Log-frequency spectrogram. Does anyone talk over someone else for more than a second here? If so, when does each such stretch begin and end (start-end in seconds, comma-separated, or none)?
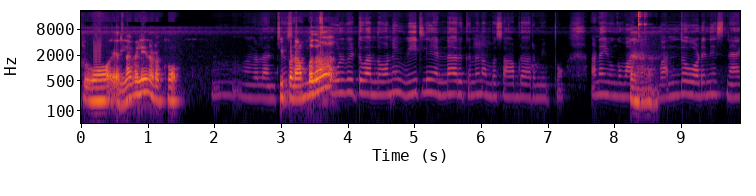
none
